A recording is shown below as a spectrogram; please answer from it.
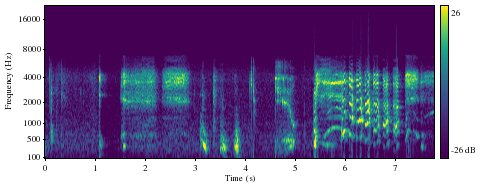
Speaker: That was me burping my ABCs. I can't burp again.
